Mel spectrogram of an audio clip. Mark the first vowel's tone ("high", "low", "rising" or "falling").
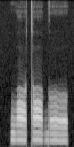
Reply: low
